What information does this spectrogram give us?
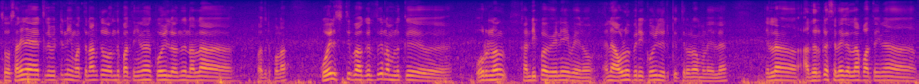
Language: Tamil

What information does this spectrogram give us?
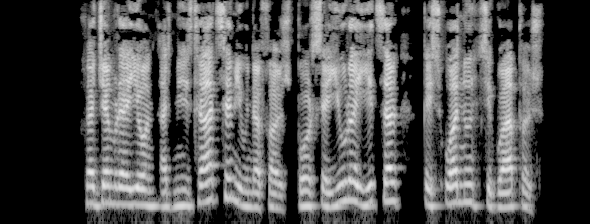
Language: Kabardian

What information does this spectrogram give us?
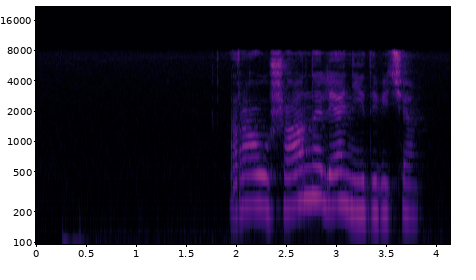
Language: Russian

